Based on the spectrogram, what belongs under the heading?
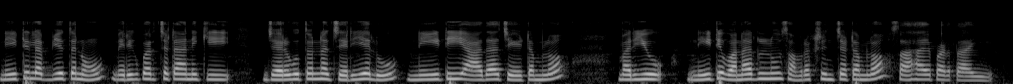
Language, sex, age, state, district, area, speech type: Telugu, female, 30-45, Andhra Pradesh, Konaseema, rural, spontaneous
